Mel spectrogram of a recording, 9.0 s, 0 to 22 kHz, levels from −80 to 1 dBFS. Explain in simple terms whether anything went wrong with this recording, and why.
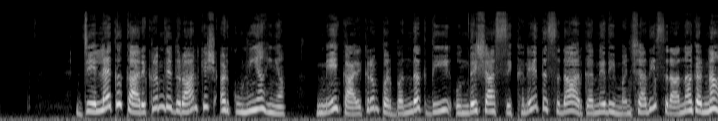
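Two things stand out. Throughout the speech, the treble sounds bright but not quite real: the s sounds come out gritty and a bit lispy, and nothing reaches above about 15 kHz. That's likely HE-AAC compression, which keeps the lower sound and rebuilds the top end by copying it upward.

There's also a pre-echo at 1.42 s, where a short hiss creeps in just ahead of a sharp attack and softens it. The codec spread its noise across a short chunk of sound, so some landed in the quiet moment before the attack.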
